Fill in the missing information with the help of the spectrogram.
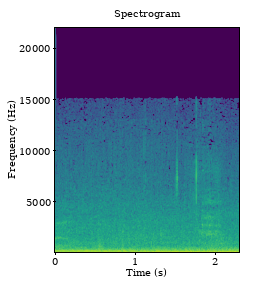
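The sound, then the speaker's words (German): A ridden jet ski's engine drones loudly and steadily on the water, a continuous low mechanical rumble with a few faint higher chirps near the end, no voices. “das, das ein, ein, ein stinkender, lauter Jetski-Fahrer.”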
